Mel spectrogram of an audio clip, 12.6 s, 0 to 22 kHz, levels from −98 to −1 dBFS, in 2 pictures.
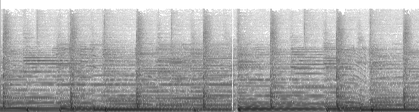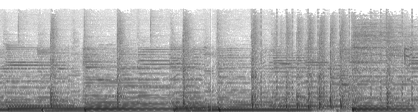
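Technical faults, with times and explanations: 10.10 to 12.47 s, GSM signalling bursts. A galloping dit-dit-dit of short buzzes cuts in, roughly 10 dB below the sound. A nearby 2G phone is signalling in brief radio bursts. The audio circuit rectifies them into a 217 Hz buzz.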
